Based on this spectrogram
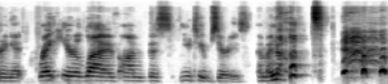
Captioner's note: laughs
